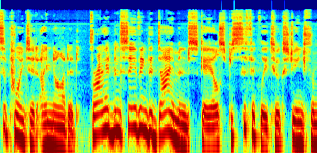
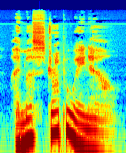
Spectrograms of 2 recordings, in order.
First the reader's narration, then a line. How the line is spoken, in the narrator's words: Levante sighed in a voice like young frogs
